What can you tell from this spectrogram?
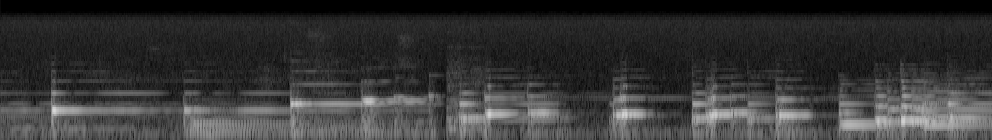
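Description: Grand piano played slowly: single notes and small chords, each struck and left to ring and fade, the notes coming a little quicker in the second half.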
